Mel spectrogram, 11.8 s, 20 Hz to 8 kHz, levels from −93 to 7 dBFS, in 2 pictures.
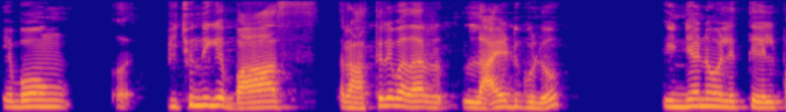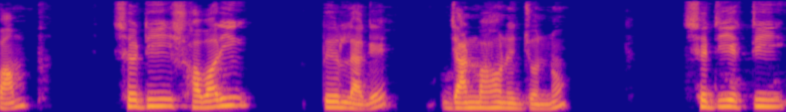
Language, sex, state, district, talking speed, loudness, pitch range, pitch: Bengali, male, West Bengal, Dakshin Dinajpur, 110 wpm, -18 LUFS, 150-185 Hz, 165 Hz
